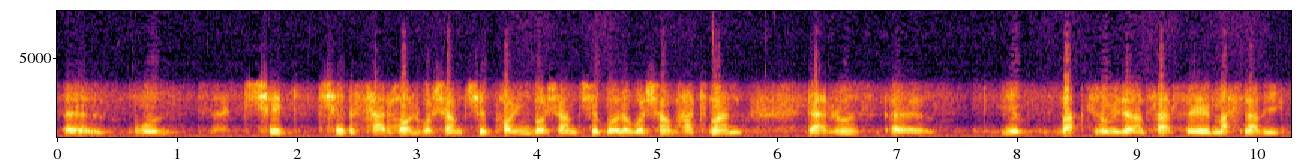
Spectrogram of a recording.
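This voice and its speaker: A man calling in to a talk show, chatting casually and hesitantly, filling his pauses with lots of "uh"s. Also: mid-range voice, steady tone, breathy edge. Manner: hesitant, many filler sounds. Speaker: caller. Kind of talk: casual call-in chat. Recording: tinny phone line.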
